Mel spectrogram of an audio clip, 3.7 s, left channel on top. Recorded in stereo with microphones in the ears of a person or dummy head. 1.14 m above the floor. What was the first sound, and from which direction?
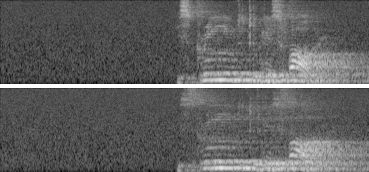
A man speaking, 65° left (ahead or behind).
